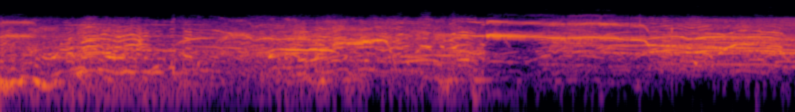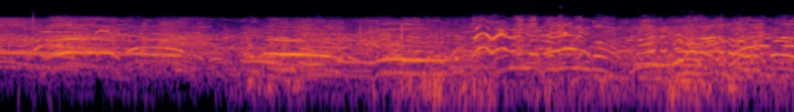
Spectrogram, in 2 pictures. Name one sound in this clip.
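A large outdoor crowd of men shouts and cheers loudly.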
